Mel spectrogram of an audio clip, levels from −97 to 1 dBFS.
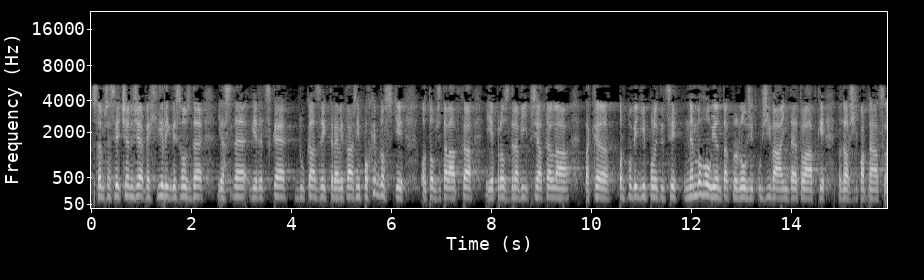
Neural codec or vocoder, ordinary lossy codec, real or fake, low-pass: none; none; real; 5.4 kHz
